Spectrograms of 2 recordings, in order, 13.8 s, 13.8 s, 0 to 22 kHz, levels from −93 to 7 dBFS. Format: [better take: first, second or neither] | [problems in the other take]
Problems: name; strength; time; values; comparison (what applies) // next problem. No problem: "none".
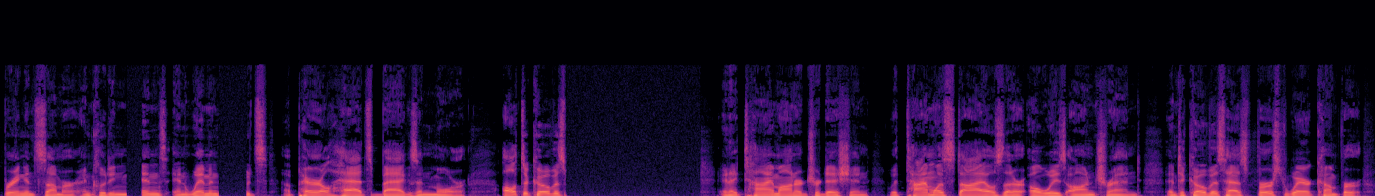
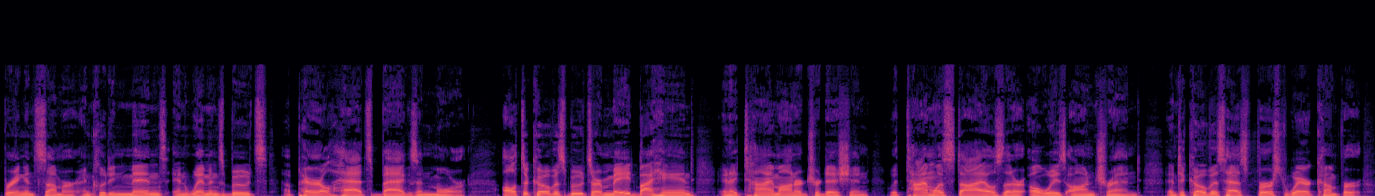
second | audio cutting out; at 1.5 s, at 2 s and at 5.5 s for 1.5 s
